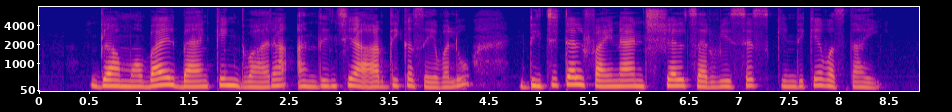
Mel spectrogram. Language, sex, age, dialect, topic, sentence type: Telugu, female, 25-30, Telangana, banking, statement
